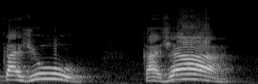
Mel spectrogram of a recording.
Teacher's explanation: São palavras oxítonas. Por quê? Porque a sílaba mais forte é a última.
